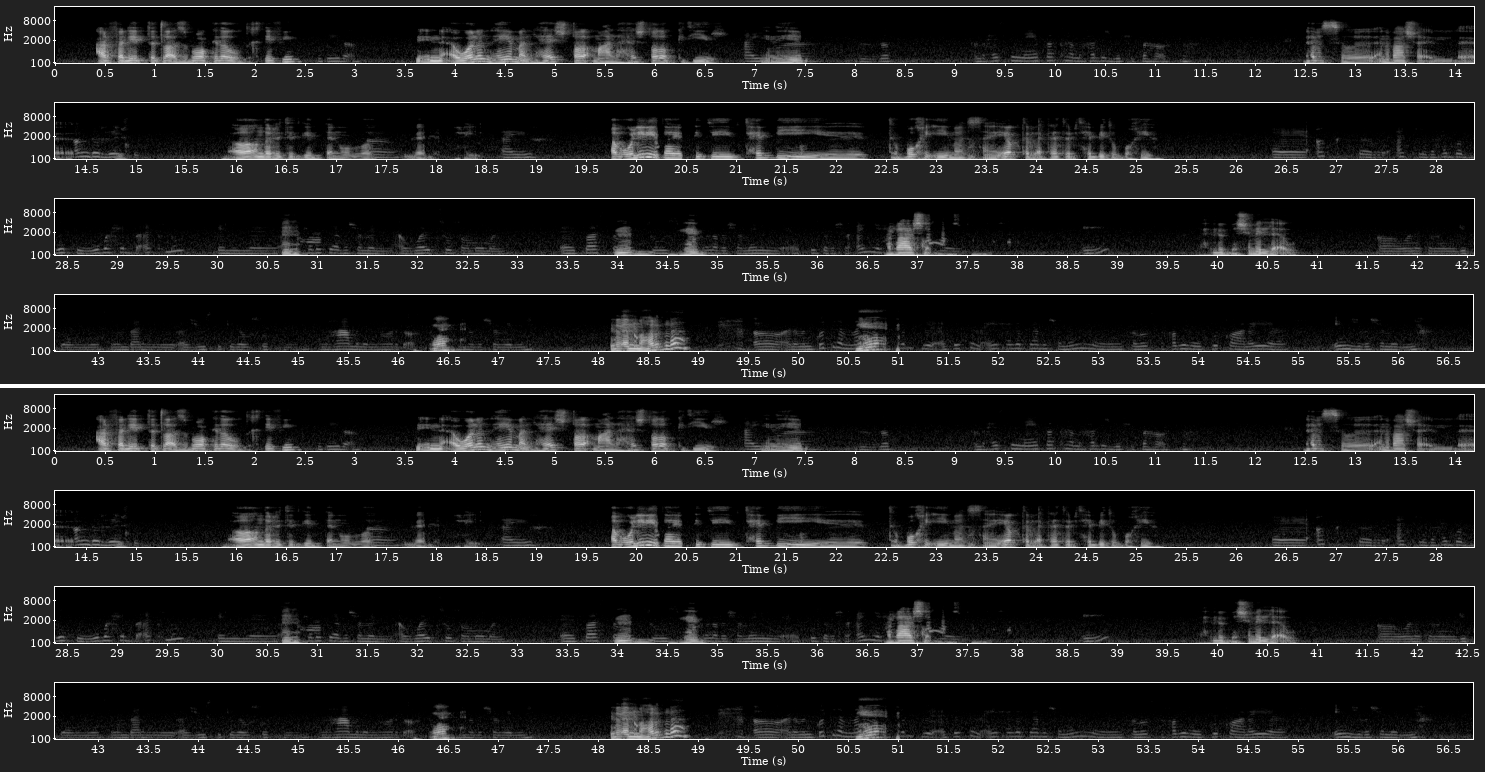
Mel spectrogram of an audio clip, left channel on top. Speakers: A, on the left; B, on the right.
A: عارفه ليه بتطلع اسبوع كده وتختفي
B: ليه بقى
A: لان اولا هي ملهاش طلب معلهاش طلب كتير
B: أيوة
A: يعني هي
B: بالظبط أنا بحس إن هي فاكهة ما حدش بيحبها أصلا
A: لا بس انا بعشق ال
B: <laughs> underrated
A: ال- اه اندر ريتد جدا والله
B: اه
A: بجد ده حقيقي
B: أيوة
A: طب قولي لي طيب انت بتحبي تطبخي ايه مثلا يعني ايه اكتر الاكلات اللي بتحبي تطبخيها
B: آه، أكتر أكل بحب أطبخه وبحب أكله ال-
A: مم.
B: أي حاجة فيها بشاميل أو وايت صوص عموما آه، باستا
A: مم.
B: وايت صوص
A: جامد
B: مكرونة بشاميل آه، كوسة بشاميل أي حاجة
A: انا بعشق
B: بالبشاميل
A: البشاميل.
B: ايه
A: بحب البشاميل قوي
B: اه وأنا كمان جدا يا سلام بقى لما يبقى جوسي كده وسخن أنا هعمل النهاردة أصلا
A: ياه
B: مكرونة بشاميل
A: إيه ده النهارده
B: <laughs> اه أنا من كتر ما أنا
A: ياه
B: بحب أساسا أي حاجة فيها بشاميل آه، خلاص صحابي هيطلقوا عليا إنج بشاميل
